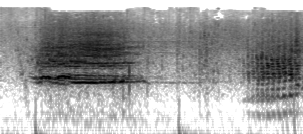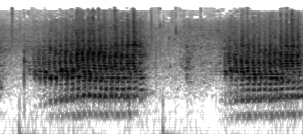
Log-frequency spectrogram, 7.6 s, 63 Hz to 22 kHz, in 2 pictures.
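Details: Hawaiian humpback whale song, differing from Bermuda songs but sharing their form, sung in shallower water so deep echoes are less apparent; moaning harmonic tones, several long rising and wavering units with short gaps, from a 1979 disc recording.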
